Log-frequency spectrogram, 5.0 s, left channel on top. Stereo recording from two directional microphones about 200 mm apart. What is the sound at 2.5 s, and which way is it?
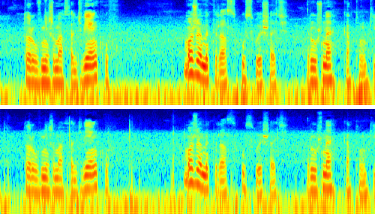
Speech, 15° left (ahead or behind).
